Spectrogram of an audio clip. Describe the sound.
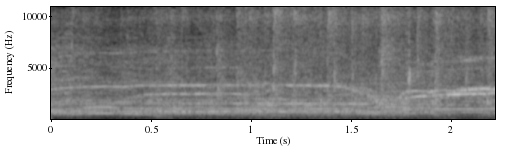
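A large crowd at a live concert in Liverpool roars and cheers continuously, a dense wash of shouting voices and clapping that stays loud and steady throughout.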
